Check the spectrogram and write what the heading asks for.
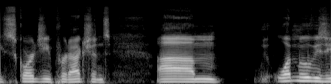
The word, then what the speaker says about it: Scorgie: right because it's the other otherwise people say scorgee and it it's not pronounced that way so yeah i got it i got it but it's scorgy skorgy productions um what movies are you working on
